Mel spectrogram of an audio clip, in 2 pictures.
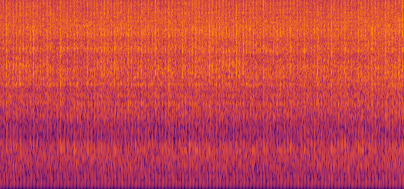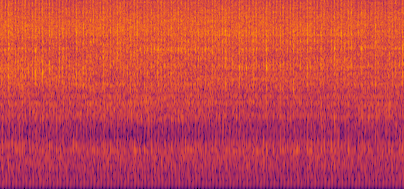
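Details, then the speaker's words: BMW with smoke coming from the engine bay, at idle: loud hiss with a fast, steady puffing tick of about four a second. Exhaust is escaping from a physical leak. "But yeah, if I fire the engine up and wedge that in there, you'll probably see a little bit better. You'll probably hear as well. You can hear there is a physical exhaust leak."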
